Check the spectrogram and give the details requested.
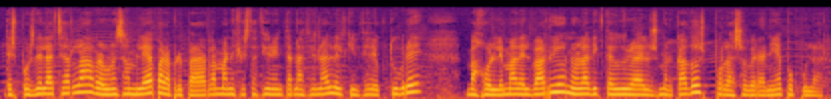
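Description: A woman's voice: mid-range voice, fast, a little mellow. A woman from reading scripted announcements of upcoming local events as a radio presenter.

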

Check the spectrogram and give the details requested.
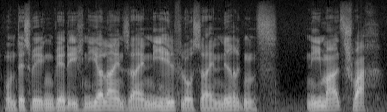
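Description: A man's voice: lowish voice, takes it slowly, a bit bright, clean tone, no room sound. A man playing an insistent, menacing night-time stranger in a German radio play, talking in repetitive rhetorical bursts.

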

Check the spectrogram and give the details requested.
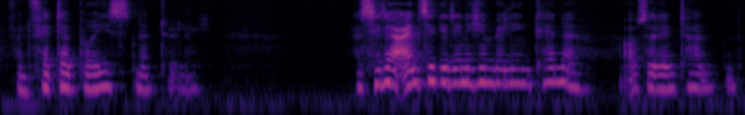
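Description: Very husky, low-voiced young wife. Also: female voice, normal speed, darkish tone. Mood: coy, teasing. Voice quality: husky, breathy. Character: young wife of eighteen, girlish yet guarded. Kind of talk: German radio play acting.

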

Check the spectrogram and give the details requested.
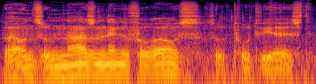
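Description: A very low-pitched man muses inwardly in a radio drama. His lines come in short, wry, pensive fragments, like private thoughts at a funeral. There is faint noise behind him. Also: unhurried, fairly bright tone. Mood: wry musing. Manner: clipped, fragmentary musing, wry. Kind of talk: radio drama interior monologue.

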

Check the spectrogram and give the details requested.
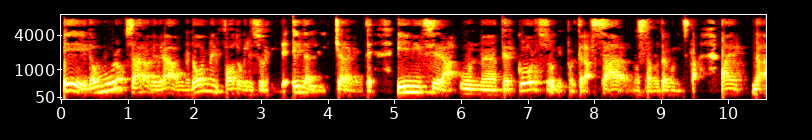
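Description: A man giving a semi-improvised radio round-up of events as a critic, with hesitant, drawn-out phrasing. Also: medium pitch, a little mellow. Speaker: theatre critic reporting a weekly events agenda. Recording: echoey, dull lo-fi radio feed.

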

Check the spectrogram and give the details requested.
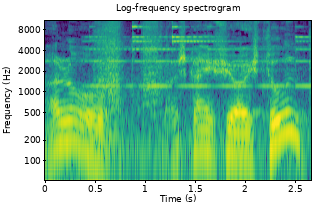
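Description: An actor playing an unhurried, helpful local man, deliberate and laconic, in a naturalistic radio drama. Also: a little high, big pitch swings. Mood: calm. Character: unhurried, helpful male local giving directions. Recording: long reverb, faint background noise.

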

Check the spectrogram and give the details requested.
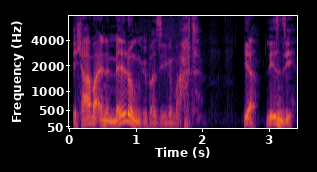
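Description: An actor playing a gruff, smug ship's helmsman, a superior, with a husky voice in a radio drama. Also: lowish voice, very animated, moderate pace, heavily acted. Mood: smug, teasing.

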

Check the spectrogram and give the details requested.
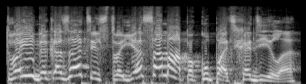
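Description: A high, bright young woman's voice put on by a female narrator plays a spurned, hot-tempered mistress in an audiobook. She is shrill and theatrical, swinging widely between scorn and pleading. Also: big pitch swings, moderate pace, heavily acted. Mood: contemptuous, spiteful. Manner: shrill, mocking, theatrically emotional.

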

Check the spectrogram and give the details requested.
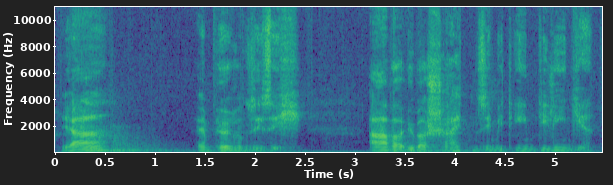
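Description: Deep, grave royal councillor. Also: male voice, animated, darkish tone. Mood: earnest, urging. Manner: measured, grave, deferential yet frank. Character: calm, candid foreign court councillor to a king. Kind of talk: 1960s German radio play acting.

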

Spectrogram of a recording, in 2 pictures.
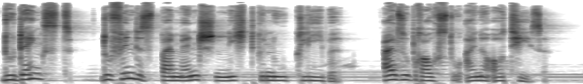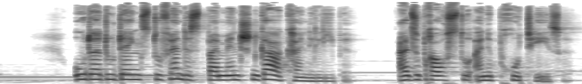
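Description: A woman playing a lucid, patient machine in a literary radio play, lecturing the listener directly and deliberately. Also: medium pitch, soft background music, natural voice. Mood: probing, instructive. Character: love-capable female machine, lucid, patient, lecturing philosopher.

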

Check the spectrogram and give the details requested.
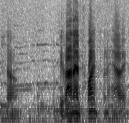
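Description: Stubborn investigator, low pitch, bright forceful tone, terse, insistent, radio drama. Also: male voice, expressive, fast talker, soft background music, exaggerated voice, poor audio. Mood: doubtful. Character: blunt, stubborn foreign pulp novelist investigating a friend's death.

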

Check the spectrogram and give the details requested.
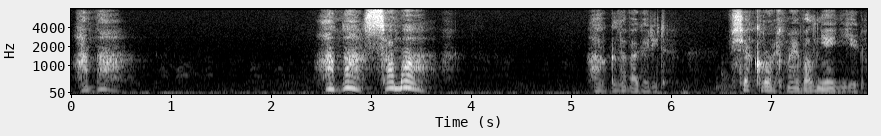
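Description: A proud, wounded young gentleman declaims in slow, theatrical verse. His voice is very husky and rises and falls widely with bitter passion, in the manner of 1950s stage radio drama. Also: medium pitch, sing-song, heavily acted. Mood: agitated, brooding. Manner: declamatory, agitated, theatrical monologue. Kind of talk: 1950s Russian classical radio theatre acting.

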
